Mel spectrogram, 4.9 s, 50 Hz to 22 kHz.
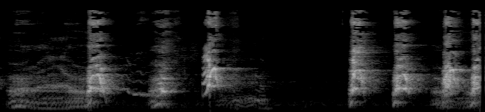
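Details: Puppies barking at a stuffed yorkie toy, recorded March 22, 2021; high, yappy barks in a loose irregular series, several grouped near the end, with a pause of silence in the middle.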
